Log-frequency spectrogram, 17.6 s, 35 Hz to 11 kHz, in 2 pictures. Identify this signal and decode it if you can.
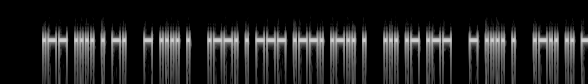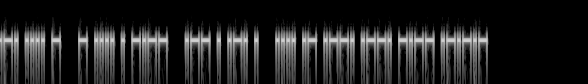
Morse code, heard as a keyed tone, about 30 wpm, 700 Hz. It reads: WHEN THE PEOPLE SAW THE LIGHT THEY WERE HAPPY.
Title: Sentences from Top 1000 Words - Review Part 1 - 30wpm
